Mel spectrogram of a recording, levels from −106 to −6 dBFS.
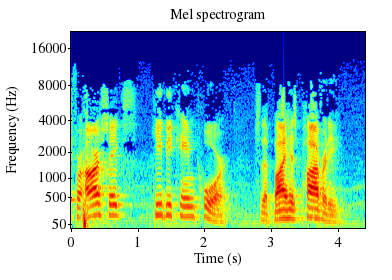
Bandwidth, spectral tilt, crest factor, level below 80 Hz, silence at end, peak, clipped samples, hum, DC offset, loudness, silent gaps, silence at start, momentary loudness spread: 9.6 kHz; -6 dB/octave; 20 dB; -38 dBFS; 0.35 s; 0 dBFS; under 0.1%; none; under 0.1%; -18 LUFS; none; 0 s; 17 LU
